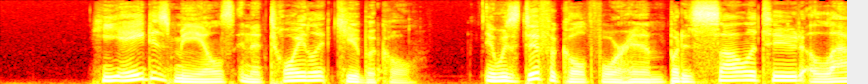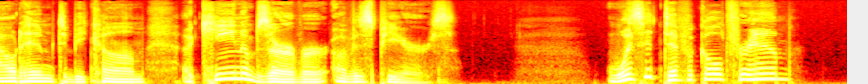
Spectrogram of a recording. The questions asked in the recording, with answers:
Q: Was it difficult for him?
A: Yes, it was difficult for him.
